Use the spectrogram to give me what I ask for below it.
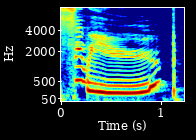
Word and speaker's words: SWEWP: It's pretty much phonetically. So it's pronounced swoop.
